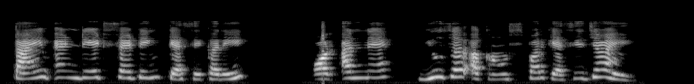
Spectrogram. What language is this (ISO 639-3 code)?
hin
